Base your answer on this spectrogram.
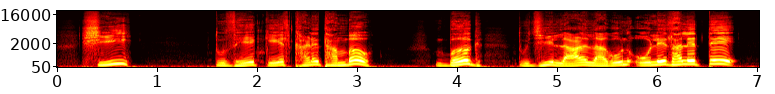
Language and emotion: Marathi, disgusted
